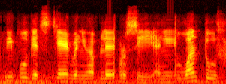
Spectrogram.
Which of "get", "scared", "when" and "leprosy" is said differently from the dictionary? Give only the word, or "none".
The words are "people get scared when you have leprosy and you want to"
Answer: none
